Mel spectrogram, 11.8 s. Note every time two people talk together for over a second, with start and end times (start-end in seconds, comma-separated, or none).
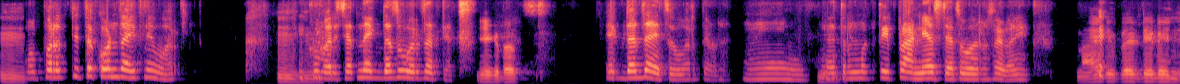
none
